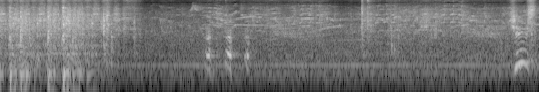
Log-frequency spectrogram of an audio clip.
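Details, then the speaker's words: Ironhead Sportster being restored, first start after revival: a few rough bursts as it catches, then a quiet, slow, low idle; engine starts and runs though it doesn't want to idle and idle needs raising. "i think i have to up the idle a bit she doesn't want to idle but ah so there you go guys it's working it started"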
